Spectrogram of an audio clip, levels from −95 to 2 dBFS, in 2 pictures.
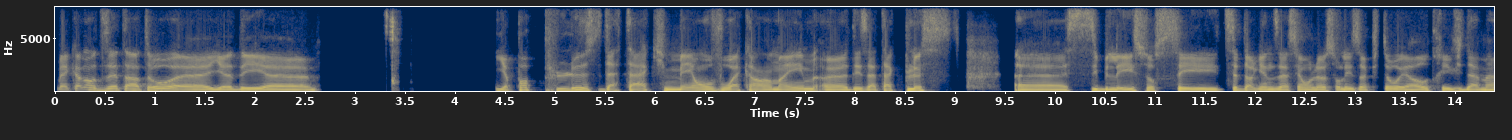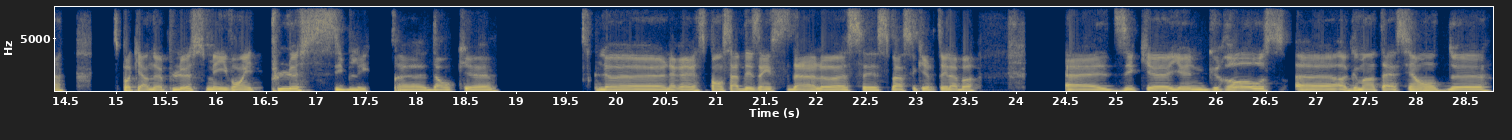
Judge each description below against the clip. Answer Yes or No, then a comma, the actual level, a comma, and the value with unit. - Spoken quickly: No, average, 150 wpm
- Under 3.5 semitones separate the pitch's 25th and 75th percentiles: Yes, average, 3.1 semitones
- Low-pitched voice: Yes, low, 120 Hz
